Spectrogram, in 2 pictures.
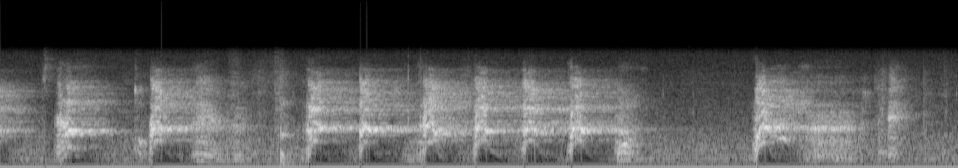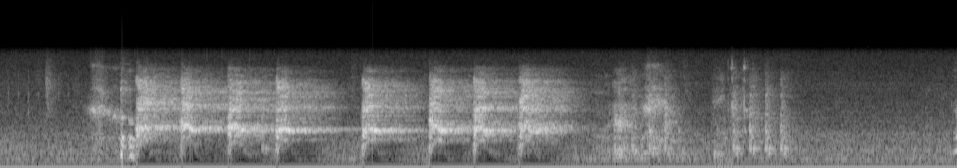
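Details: Puppy Rafiiki fighting a broom, barking in two long volleys of rapid shrill yaps, several per second, separated by a short lull; some barks slide into whiny, growly tones.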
